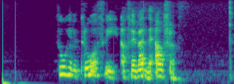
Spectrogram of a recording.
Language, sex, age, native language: Icelandic, female, 40-49, Icelandic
